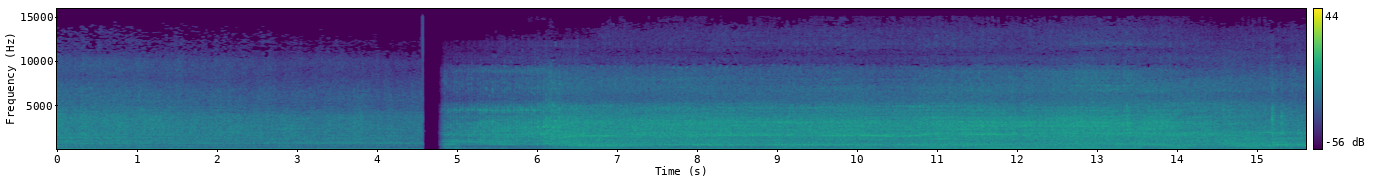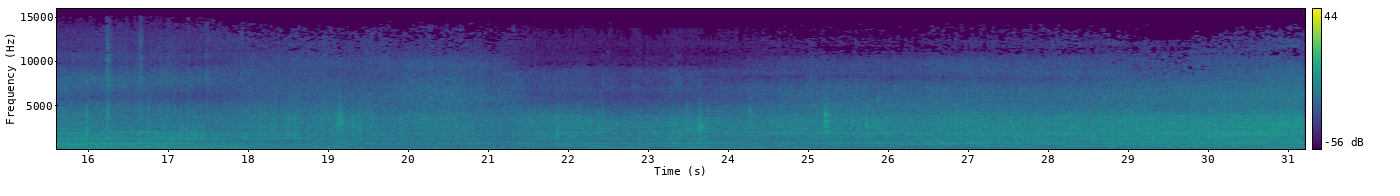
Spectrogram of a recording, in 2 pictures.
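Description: McCormick MC130 tractor's diesel engine running steadily under load while pulling a disc harrow through dry soil. Its pitch shifts slightly now and then, and the sound cuts out completely for a moment about five seconds in.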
